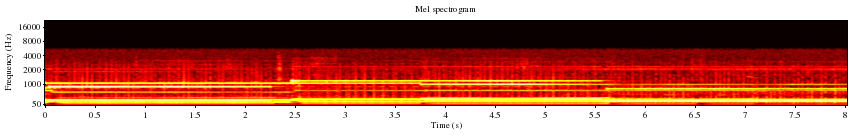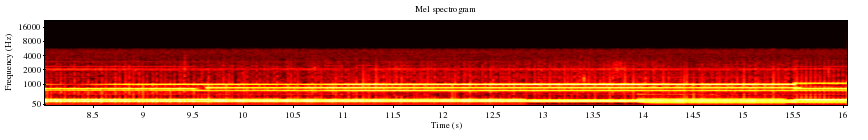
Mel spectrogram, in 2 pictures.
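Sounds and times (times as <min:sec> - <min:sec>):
organ playing sustained chords: 0:00.0 - 0:16.0.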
